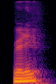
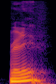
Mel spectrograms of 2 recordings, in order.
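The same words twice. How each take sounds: The two takes are said the same way.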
